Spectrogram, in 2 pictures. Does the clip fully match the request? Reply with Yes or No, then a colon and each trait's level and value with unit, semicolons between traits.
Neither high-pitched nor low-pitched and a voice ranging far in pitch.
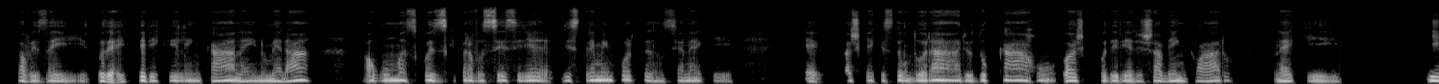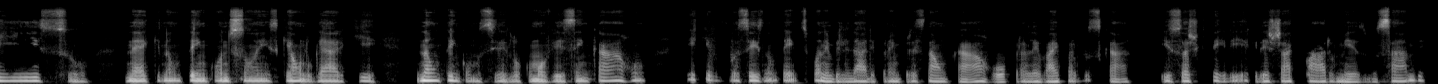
Yes: medium, 155 Hz; wide, 6.5 semitones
